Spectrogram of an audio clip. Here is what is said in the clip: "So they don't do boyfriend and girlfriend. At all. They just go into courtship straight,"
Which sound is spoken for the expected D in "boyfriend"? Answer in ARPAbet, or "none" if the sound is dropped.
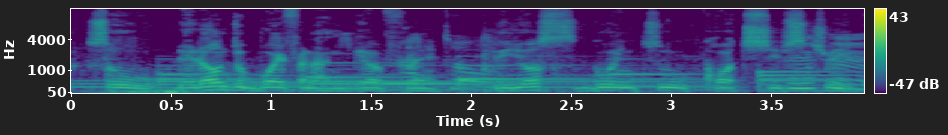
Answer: none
